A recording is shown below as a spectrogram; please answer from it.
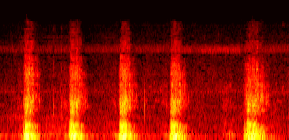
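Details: A big male lion named Nhenha gives a series of deep, grunting roars, about one each second; Lion.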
